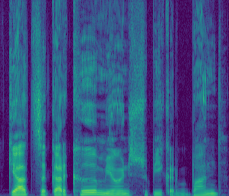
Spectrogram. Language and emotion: Kashmiri, neutral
